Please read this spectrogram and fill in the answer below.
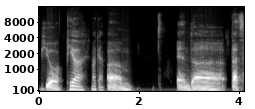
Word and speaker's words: Pur: Is it pronounced Pur or how do you pronounce it? So we were pronouncing it like pure.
